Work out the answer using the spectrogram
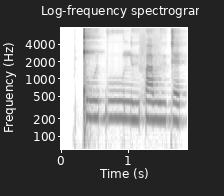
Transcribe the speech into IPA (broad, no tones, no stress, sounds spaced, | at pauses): ǃ uː y̯ b uː n y f a v y ɡ ɛ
